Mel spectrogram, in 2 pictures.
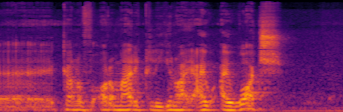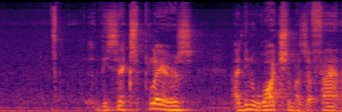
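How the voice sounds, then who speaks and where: In a Greek accent, a man with fairly high pitch talks at a moderate pace with fairly even intonation and long, frequent pauses, with noticeable background noise. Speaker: former soccer player and coach. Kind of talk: interview. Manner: hesitant, many fillers.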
